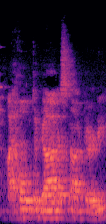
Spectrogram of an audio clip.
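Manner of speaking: ordinary talk, nothing marked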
